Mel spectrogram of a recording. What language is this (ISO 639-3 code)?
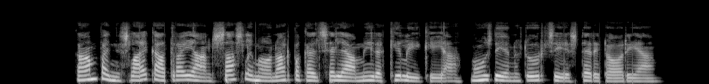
lav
